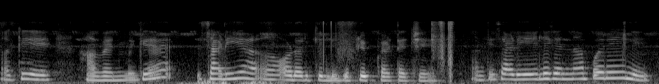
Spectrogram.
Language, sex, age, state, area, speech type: Goan Konkani, female, 18-30, Goa, rural, spontaneous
